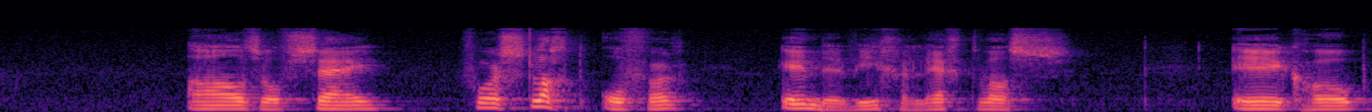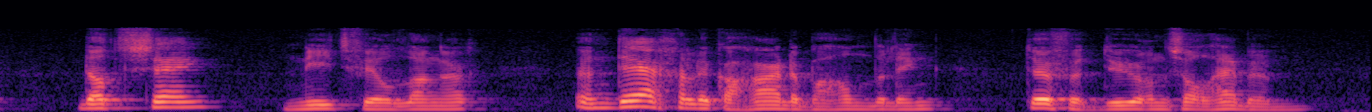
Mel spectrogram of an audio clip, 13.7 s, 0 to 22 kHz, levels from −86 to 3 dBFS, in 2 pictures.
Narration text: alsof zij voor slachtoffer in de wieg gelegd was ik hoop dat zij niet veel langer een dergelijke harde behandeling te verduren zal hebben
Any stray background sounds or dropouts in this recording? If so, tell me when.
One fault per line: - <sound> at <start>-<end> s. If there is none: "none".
none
